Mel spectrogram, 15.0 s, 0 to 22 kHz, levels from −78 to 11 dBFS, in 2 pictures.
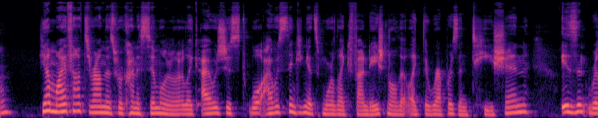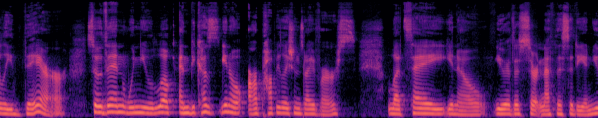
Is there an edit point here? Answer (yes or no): yes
